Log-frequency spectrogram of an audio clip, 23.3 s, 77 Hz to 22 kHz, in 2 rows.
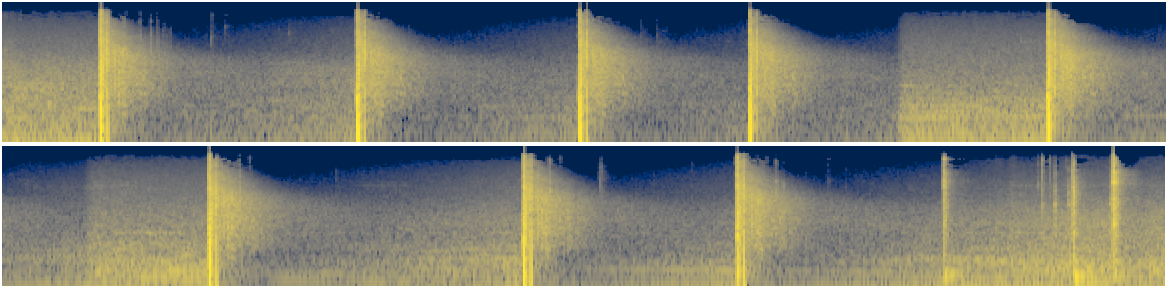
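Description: Ruger 10/22 rifle shots carve a pumpkin outdoors: about ten sharp, loud cracks spaced a few seconds apart, each with a quick decaying echo, ending in a few faster shots in a row.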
